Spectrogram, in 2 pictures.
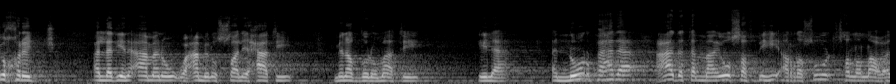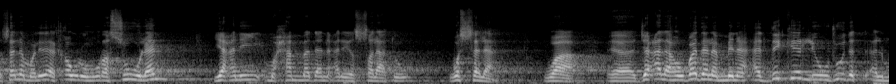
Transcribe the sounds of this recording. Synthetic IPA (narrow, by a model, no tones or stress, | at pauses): jʊxɾɪd͡ʒ | ʔalːaðiːnaʔaːmanuwaʕamɪluɑsˤːɑːlɪħaːt̪ | mɪnɑðˤːʊluːmaːt̪ | ʔɪla | ʔanːuːɾfahaːðaʕaːd̪amaːjuːsˤɑfbɪhɪʔɑ̰rˤːɑsuːlsˤɑlːɑlˤːɑːhʕaljsalːamwalɪðaːlɪkqɑwlʊhɾˤɑsuːlan | jaʕnimʊħamːad̪anʕalejhɨsˤːɑlaːt̪ | wasːala̰ːm | wa | d͡ʒaʕalaɦʊbad̪alamɪnaðːɪkɾlɪwʊd͡ʒuːd̪l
